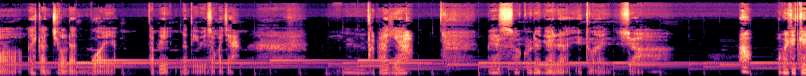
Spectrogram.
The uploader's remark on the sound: sorry for those noises:(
